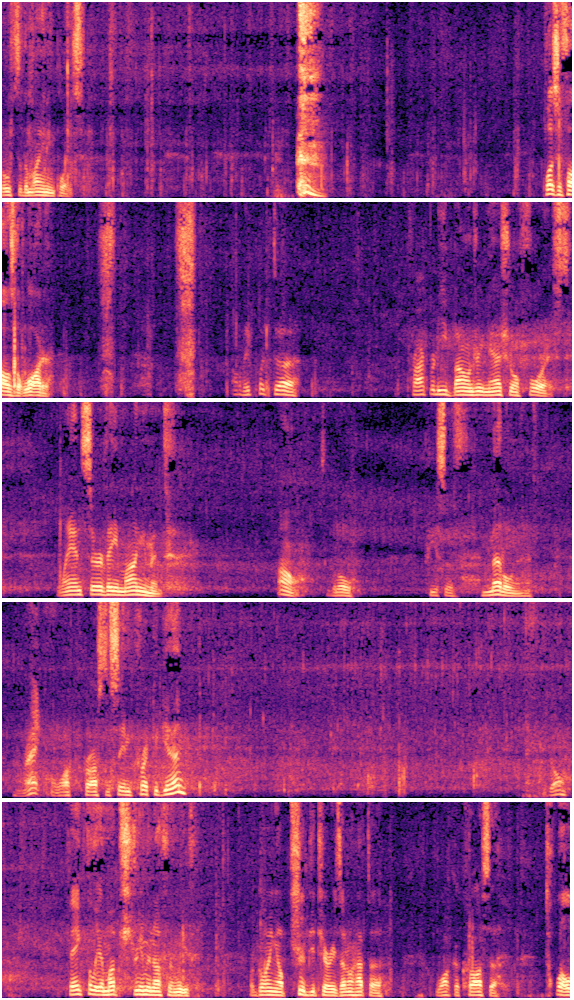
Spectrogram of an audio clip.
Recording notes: a short podcast while hiking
